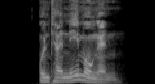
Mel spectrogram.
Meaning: 1. nominative plural of Unternehmung 2. genitive plural of Unternehmung 3. dative plural of Unternehmung 4. accusative plural of Unternehmung
- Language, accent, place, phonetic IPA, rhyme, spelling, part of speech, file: German, Germany, Berlin, [ˌʊntɐˈneːmʊŋən], -eːmʊŋən, Unternehmungen, noun, De-Unternehmungen.ogg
